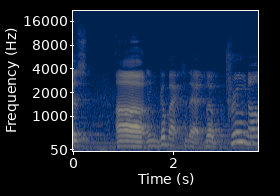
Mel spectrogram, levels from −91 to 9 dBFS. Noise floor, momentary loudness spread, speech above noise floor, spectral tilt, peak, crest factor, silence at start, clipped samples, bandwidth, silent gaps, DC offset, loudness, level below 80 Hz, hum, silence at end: -61 dBFS; 17 LU; 21 dB; -5 dB/octave; -22 dBFS; 20 dB; 0 s; under 0.1%; 15.5 kHz; none; under 0.1%; -40 LUFS; -70 dBFS; none; 0 s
